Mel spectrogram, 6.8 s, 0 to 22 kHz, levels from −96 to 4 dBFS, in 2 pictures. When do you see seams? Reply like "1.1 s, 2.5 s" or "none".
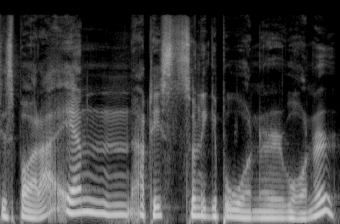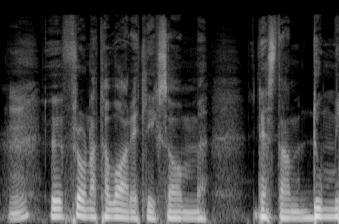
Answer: none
